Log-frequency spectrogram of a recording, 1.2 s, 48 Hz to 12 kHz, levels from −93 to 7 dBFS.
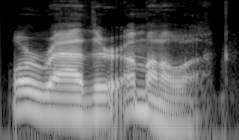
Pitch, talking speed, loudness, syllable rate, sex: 125 Hz, 200 wpm, -18 LUFS, 7.3 syllables/s, male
